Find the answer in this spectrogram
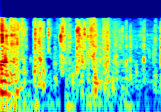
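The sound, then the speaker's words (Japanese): A snack package is crinkled and torn open, a dense run of crackling, rustling plastic that swells and fades over two seconds with no voices. “じゃあ開けてみますよ。開けた、開けた直後の匂いを、”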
